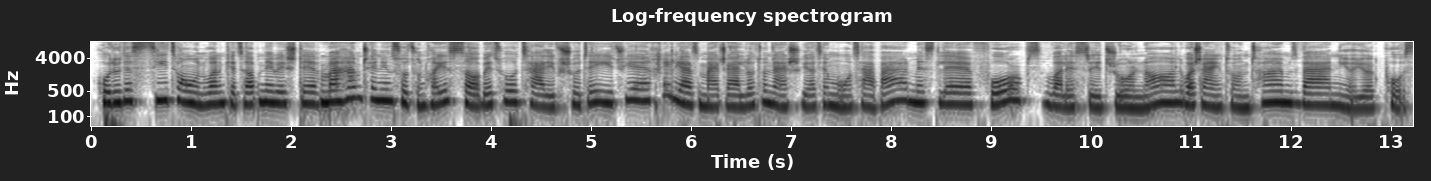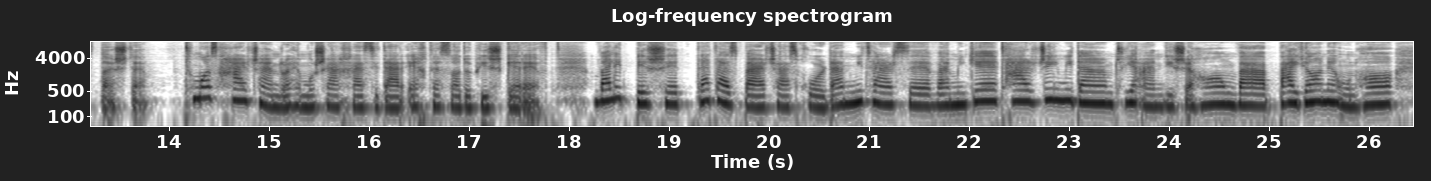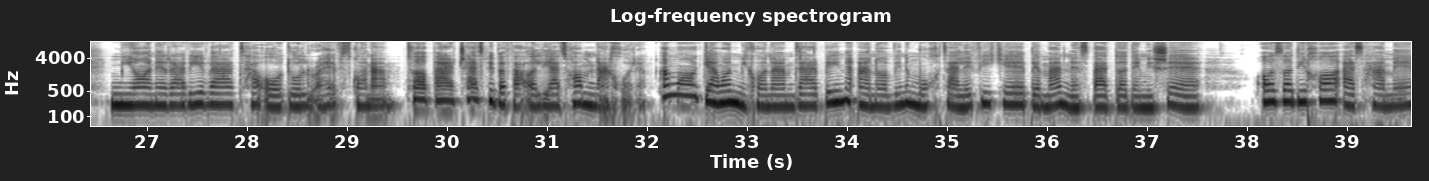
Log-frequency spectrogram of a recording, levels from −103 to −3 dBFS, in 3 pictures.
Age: 20-39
